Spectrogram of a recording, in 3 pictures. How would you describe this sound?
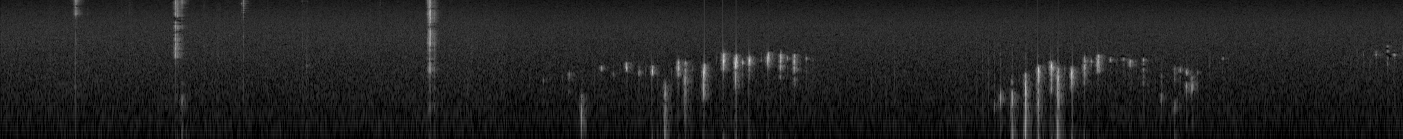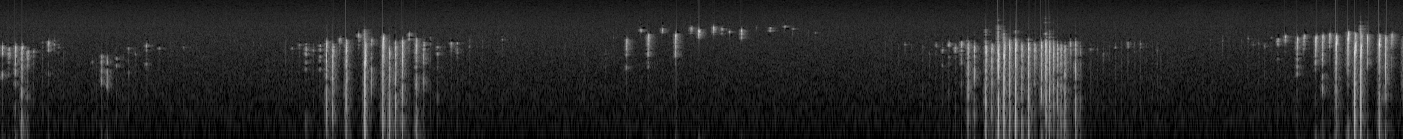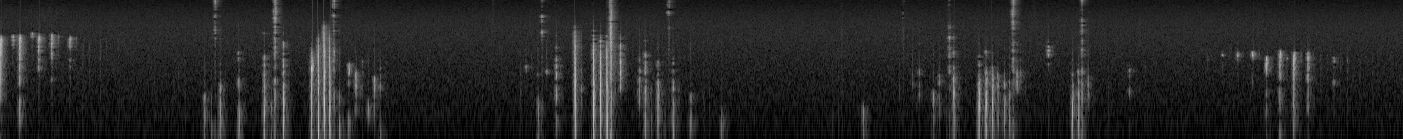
Bats in East Finchley London
Recorded outside my back door on a warm summer's evening.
